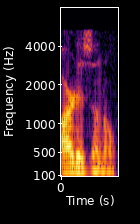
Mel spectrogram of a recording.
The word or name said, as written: artisanal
